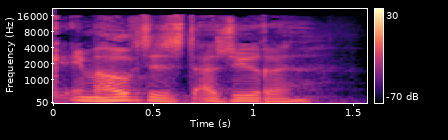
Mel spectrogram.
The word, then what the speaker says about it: Azure: ja ik, het Azure. Ja, het is de Engelse uitspraak.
